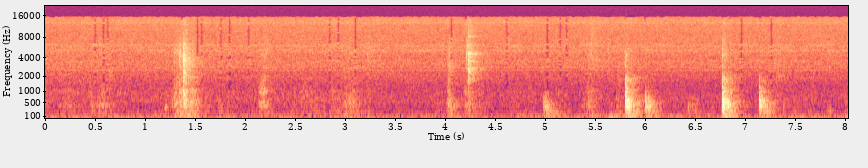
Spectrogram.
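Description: Irregular sharp plastic clicks and knocks as fishfinder mounting hardware and its cable are handled against a plastic kayak hull, about half a dozen in all, the loudest two near the end.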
